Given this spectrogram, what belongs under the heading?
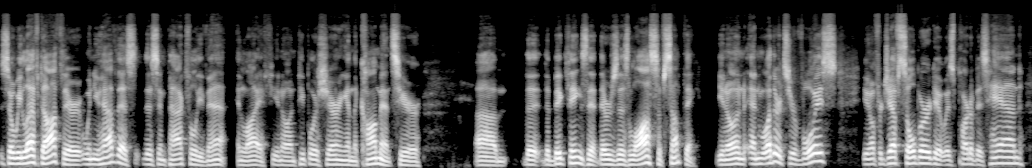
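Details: Adult male speaker; normal speech.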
